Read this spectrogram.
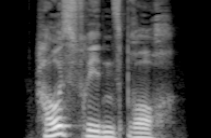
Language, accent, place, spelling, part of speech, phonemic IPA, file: German, Germany, Berlin, Hausfriedensbruch, noun, /ˈhaʊ̯sfʁiːdənsˌbʁʊx/, De-Hausfriedensbruch.ogg
- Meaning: the crime of trespassing, the unlawful entry to, or presence in, a house etc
